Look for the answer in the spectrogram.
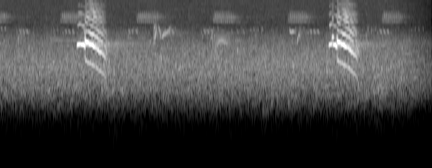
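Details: Northern Flicker giving two loud, sharp, downslurred single-note calls, used to identify individuals and communicate with other flickers, about two and a half seconds apart, over a steady background hiss.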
